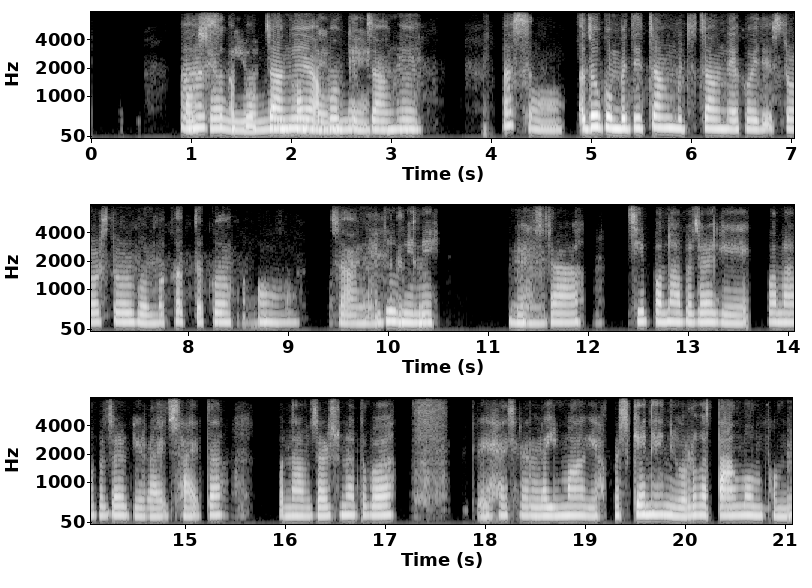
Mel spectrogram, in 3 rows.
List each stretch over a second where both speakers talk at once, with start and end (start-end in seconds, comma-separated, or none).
1.0-2.7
